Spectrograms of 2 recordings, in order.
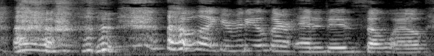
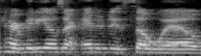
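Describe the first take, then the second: First: Laughing through the compliment. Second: Said in the usual way. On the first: Retold or imitated. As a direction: gush it while laughing. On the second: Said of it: "which I told her all of these things already".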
